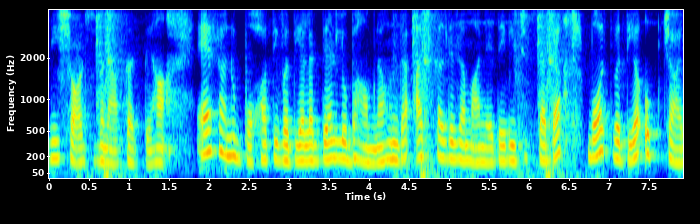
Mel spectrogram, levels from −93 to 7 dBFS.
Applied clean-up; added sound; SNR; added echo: none; Slam; 16 dB; none.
